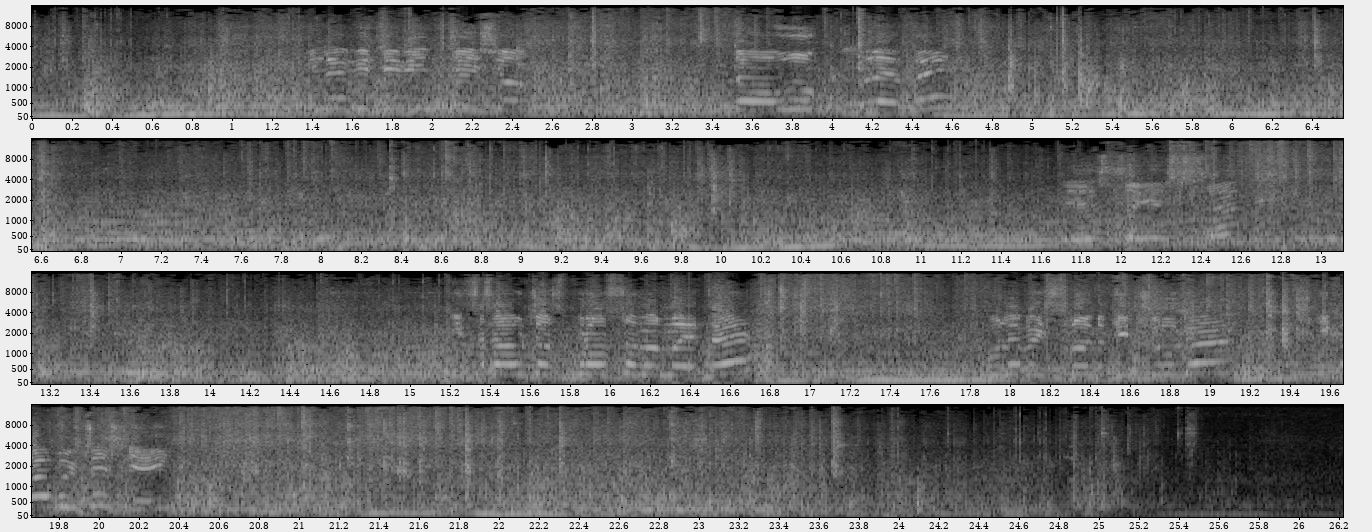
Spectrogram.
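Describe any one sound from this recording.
A rally car engine revs hard and roars.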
